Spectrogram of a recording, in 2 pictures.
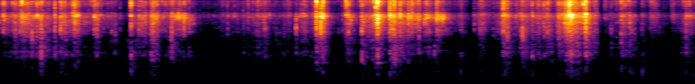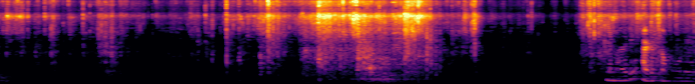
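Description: Plastic strapping-tape strips (pattai wire) rubbing against each other as hands weave them through the tray, in irregular scrapes with sharp clicks. The loudest stretch comes near the end.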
